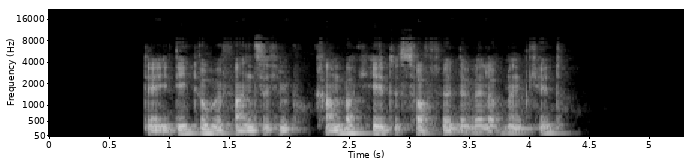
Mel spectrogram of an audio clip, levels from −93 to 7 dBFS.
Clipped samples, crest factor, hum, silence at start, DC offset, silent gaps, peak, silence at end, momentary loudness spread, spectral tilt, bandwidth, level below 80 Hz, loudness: under 0.1%; 18 dB; none; 0.8 s; under 0.1%; none; -6 dBFS; 0.95 s; 8 LU; -6.5 dB/octave; 8 kHz; -68 dBFS; -22 LUFS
